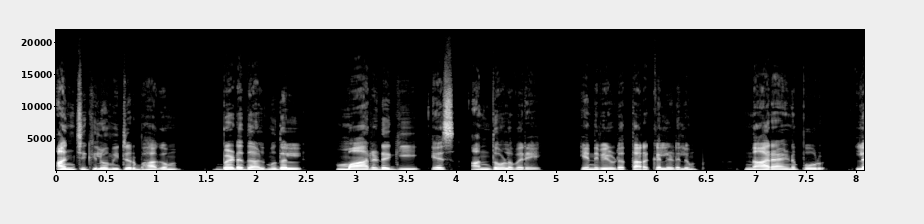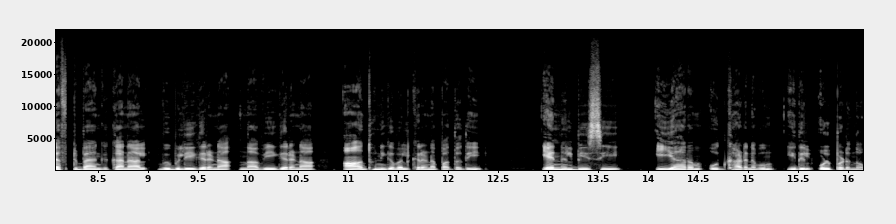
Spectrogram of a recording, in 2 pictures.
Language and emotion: Malayalam, neutral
